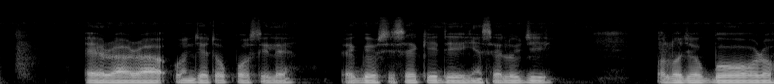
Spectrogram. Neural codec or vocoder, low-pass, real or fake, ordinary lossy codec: none; 14.4 kHz; real; MP3, 96 kbps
